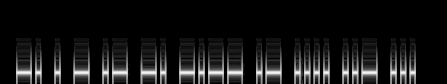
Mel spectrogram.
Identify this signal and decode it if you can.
Morse code, heard as a keyed tone, about 25 wpm, 550 Hz. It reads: NETANYAHUS
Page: news headlines in morse code at 25 wpm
